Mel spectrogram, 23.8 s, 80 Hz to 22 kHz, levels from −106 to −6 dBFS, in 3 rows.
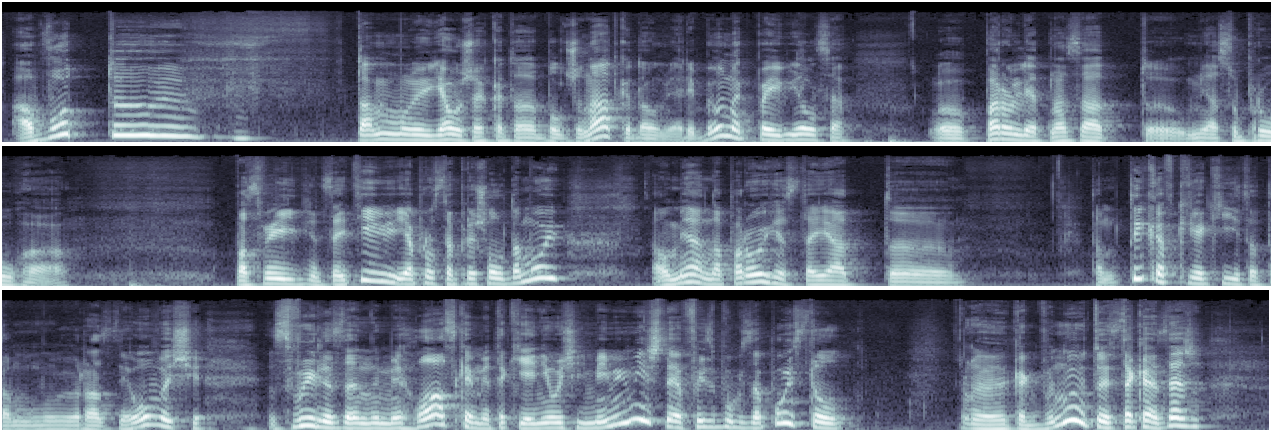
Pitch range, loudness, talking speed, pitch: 120-195 Hz, -17 LUFS, 135 wpm, 145 Hz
